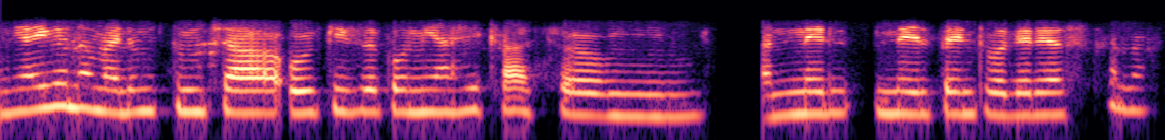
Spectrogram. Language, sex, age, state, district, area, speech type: Marathi, female, 18-30, Maharashtra, Beed, urban, conversation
